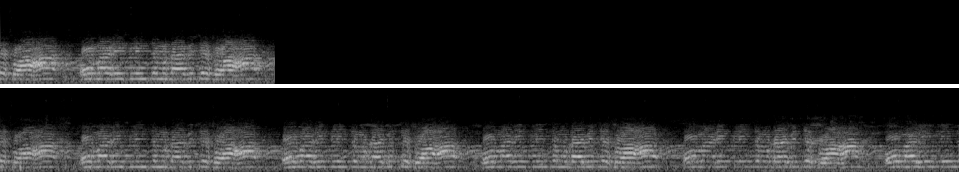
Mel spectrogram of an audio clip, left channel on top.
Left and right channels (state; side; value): drops out; left; at 2.8 s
